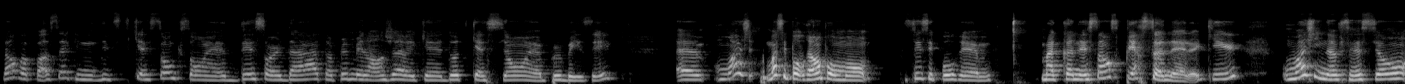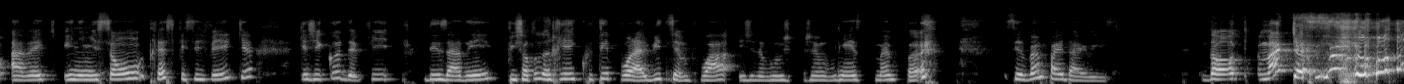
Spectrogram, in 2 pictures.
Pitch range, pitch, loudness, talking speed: 210-255 Hz, 230 Hz, -22 LUFS, 175 wpm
